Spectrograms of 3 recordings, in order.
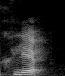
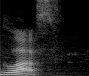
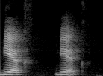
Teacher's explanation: Звонкие согласные на конце слова и иногда в середине слова тоже мы оглушаем, то есть не произносим их звонко. Например, хлеб пишем с «б», говорим хлеб.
